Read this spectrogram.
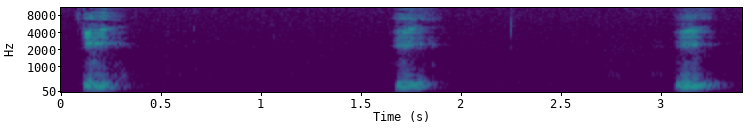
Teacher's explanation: this vowel is never the lax e. It is always e similar to short e in Spanish, Polish or Italian.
